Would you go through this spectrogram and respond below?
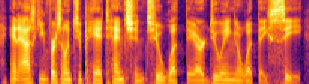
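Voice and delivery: ordinary talk, nothing marked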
